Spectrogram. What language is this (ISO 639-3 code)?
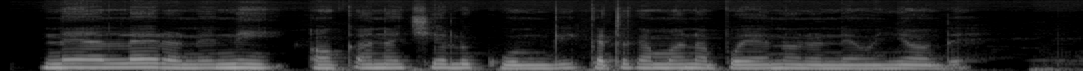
luo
